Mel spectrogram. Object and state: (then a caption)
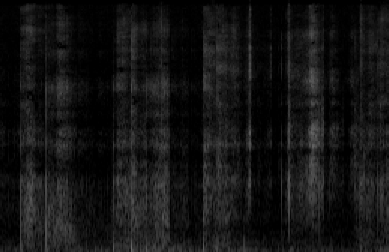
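Cardboard box. A fingernail scratches across a small, hollow printed paperboard box, making dry, rustling scrapes with sharp clicks and taps mixed in. The sound is quiet and irregular, with a full low-mid body and short, bright bursts.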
